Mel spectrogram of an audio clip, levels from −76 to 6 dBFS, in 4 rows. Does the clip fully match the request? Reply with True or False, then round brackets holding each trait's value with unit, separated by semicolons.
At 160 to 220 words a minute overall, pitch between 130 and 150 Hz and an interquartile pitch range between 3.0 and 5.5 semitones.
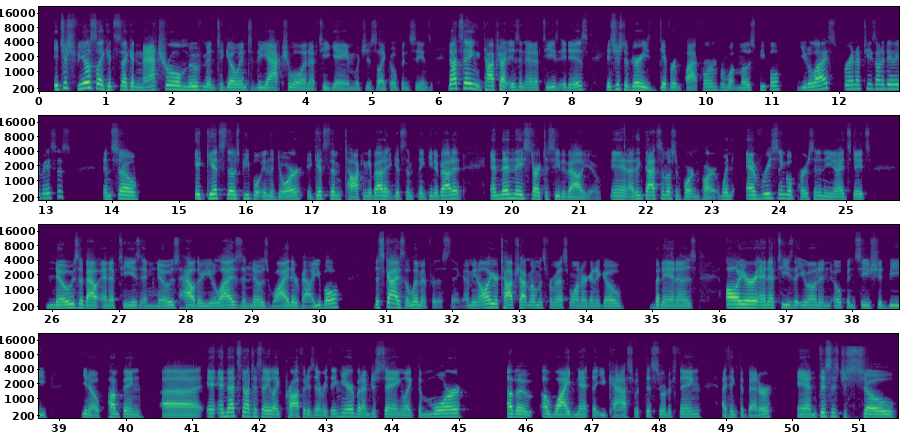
True (205 wpm; 140 Hz; 3.7 semitones)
